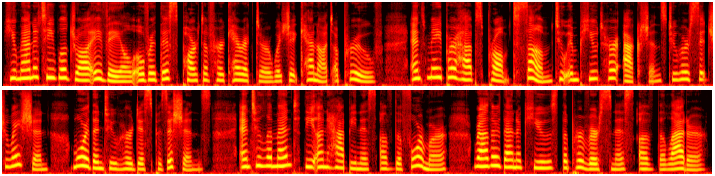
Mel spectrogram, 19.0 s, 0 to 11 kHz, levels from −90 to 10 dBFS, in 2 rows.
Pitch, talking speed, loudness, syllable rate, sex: 250 Hz, 150 wpm, -18 LUFS, 4.6 syllables/s, female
